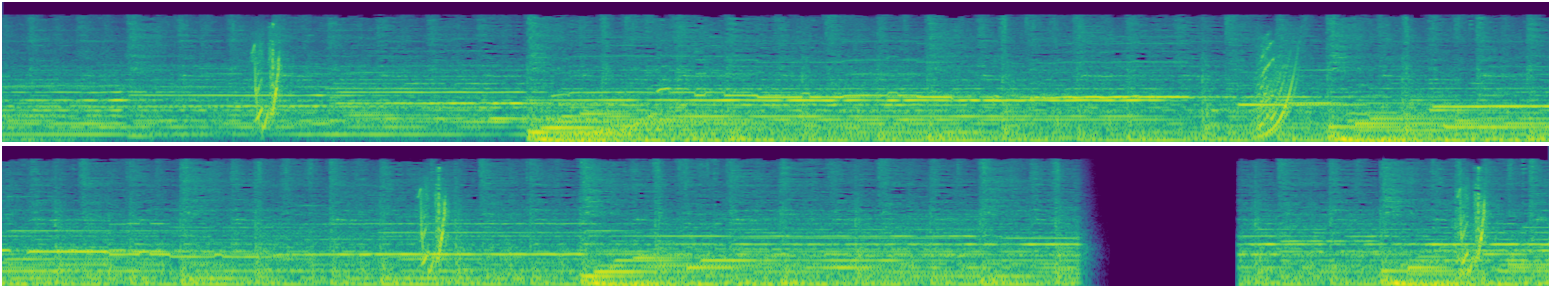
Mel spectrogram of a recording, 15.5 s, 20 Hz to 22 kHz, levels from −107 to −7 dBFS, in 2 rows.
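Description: At 13.11 s the audio smears into a short fading buzz or hiss, then drops to near silence for about 0.69 s before resuming at 13.93 s with roughly 0.8 s of sound missing. This is likely a long network dropout, where the receiver briefly extends the last sound and then gives up.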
